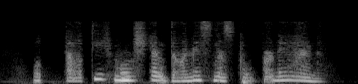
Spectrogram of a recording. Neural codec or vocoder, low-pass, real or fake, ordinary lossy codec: codec, 44.1 kHz, 0.9 kbps, DAC; 19.8 kHz; fake; AAC, 24 kbps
